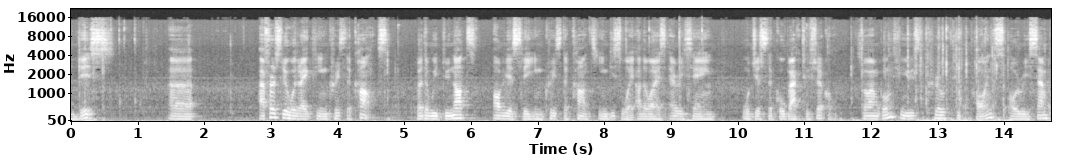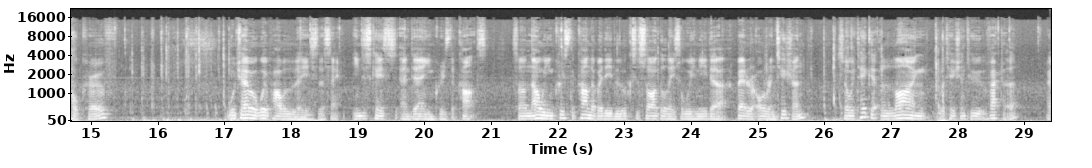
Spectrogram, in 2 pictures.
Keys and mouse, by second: 2.1-6.6 middle drag, 6.6-15.6 drag, 20.0-29.4 drag.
